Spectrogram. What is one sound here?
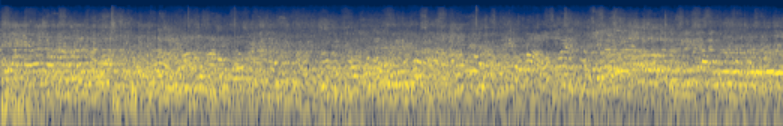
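A crowd of children chatters and shouts in a large echoing hall.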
